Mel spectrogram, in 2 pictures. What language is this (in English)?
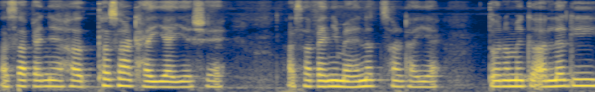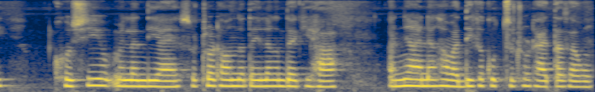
Sindhi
